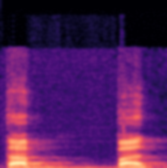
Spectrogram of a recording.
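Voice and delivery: loud, slow তাব্বাত split as tab-bat; deliberate, emphatic তাব্বাত with a held double b; recited syllable by syllable. Shown as a demonstration. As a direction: hit both syllables of তাব্বাত hard. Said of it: "আমরা চলে যাচ্ছি সোজা তিলাওয়াতে".

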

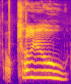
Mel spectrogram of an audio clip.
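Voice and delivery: slow, put-on menacing voice; mock threat. Kid threatening a game enemy, slow mock menace. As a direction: drag out a playful villain threat.

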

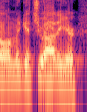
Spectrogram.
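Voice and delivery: usual speaking voice

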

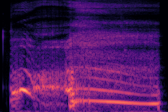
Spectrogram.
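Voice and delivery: long, high-pitched gasp. Real, not acted. Player panicking over the timed build, long high gasp. Time pressure in building challenge.

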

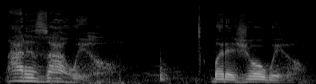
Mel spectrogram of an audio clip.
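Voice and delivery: soft, low yielding words; quiet surrender. Acted. Jesus accepting the Father's will, quiet surrender. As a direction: speak it as gentle submission.

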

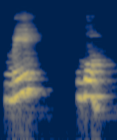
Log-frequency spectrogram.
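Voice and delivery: "Мило" as two separate beats; syllable by syllable. Shown as a demonstration. Teacher and children counting, "Мило" syllable by syllable. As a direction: sound out Ми, then ло. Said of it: "Давайте визначимо".

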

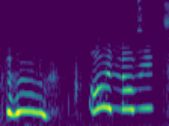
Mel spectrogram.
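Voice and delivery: very high, squealing cheer; elated whoop. Real, not acted. Cheering look at that snow, elated high squeal. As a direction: whoop with delight.

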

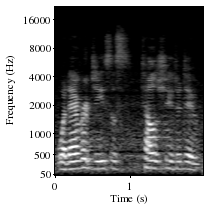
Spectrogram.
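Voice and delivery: ordinary talk

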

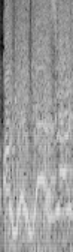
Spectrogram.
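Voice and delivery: high excited yell. Real, not acted. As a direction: shout it out, pitch way up. Repeats line, now yelling.

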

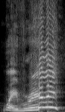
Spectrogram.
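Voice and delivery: high, loud incredulous cry; startled disbelief. Real, not acted. Player caught out in the game, startled yell. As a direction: blurt it loudly in disbelief.

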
